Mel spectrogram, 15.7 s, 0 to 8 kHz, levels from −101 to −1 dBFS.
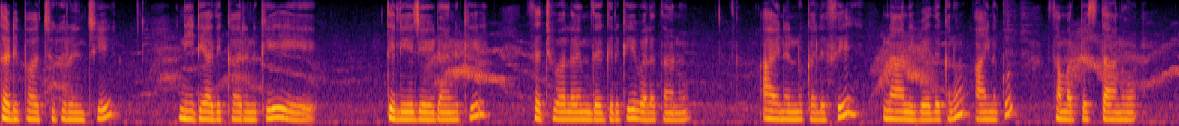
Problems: constant background noise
